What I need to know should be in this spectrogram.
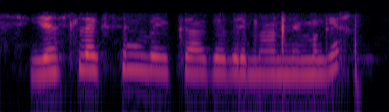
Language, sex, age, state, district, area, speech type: Kannada, female, 18-30, Karnataka, Gulbarga, urban, conversation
